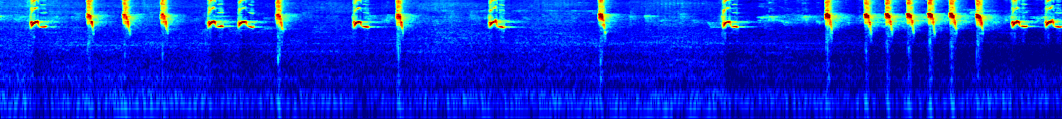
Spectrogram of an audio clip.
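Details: Brown-throated sunbird, or konin, gives a 'tembakan' night song for training caged birds: regularly spaced, high chirps and whistles, ending in a fast run of about eight sharp ticks.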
